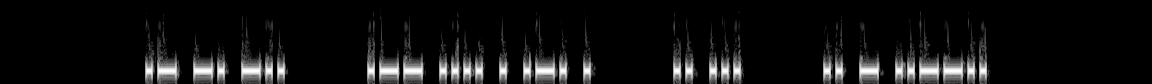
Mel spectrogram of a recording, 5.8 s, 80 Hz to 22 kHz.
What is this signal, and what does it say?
Morse code, heard as a keyed tone, about 40 wpm, 700 Hz. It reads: AND WHERE IS IT?
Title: 2x Word-Spacing - Sentences from Top 200 Words - 40wpm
